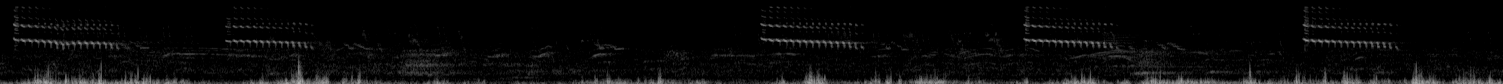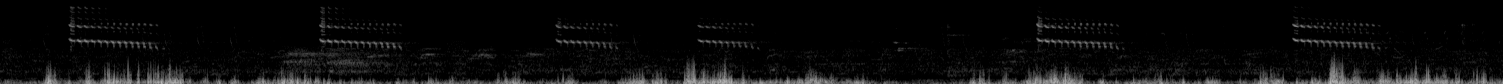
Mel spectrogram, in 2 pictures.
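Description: A bird calling repeatedly: a short, falling call about every two to three seconds, around a dozen times. A low, uneven rumble comes and goes beneath the calls.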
